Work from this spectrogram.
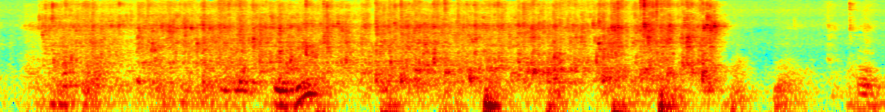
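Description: Water pours steadily into a pot for brewing herbs, a continuous rushing splash for several seconds that stops near the end, with a few knocks, no talking.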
